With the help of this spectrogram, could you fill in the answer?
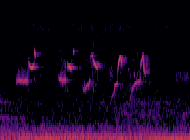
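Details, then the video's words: Northern mockingbird morning song: a series of clear slurred whistles, several rising upward, given about twice per second, against a low steady hum. "Northern Mockingbird Singing Multiple Morning Songs?"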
